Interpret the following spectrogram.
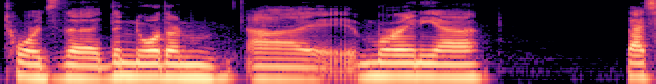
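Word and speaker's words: Mariana: Uh, because it might hit towards the the northern uh, Marennia, that's how you say it, islands, and then potentially go up towards South Korea or uh, or southern Japan.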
